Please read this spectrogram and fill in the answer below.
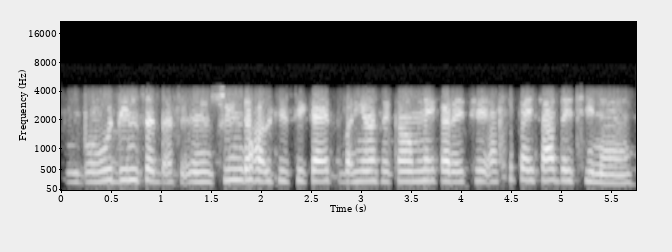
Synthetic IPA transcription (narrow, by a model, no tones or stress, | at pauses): bəɦut̪̚d̪insẽd̪sinɖəɦəlt͡ʃʰisikajt̪bəɽijãsẽkamnɛjkəɾɛt͡ʃʰɛəsepəɪsad̪ɛt͡ʃʰina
